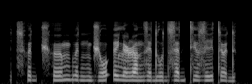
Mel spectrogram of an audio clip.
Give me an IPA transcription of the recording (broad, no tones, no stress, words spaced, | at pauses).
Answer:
t͡sʰʏdt͡ʃʰømbød nd͡ʒo ʔelʲɐɭɐnzed udzɛd tʲozitød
